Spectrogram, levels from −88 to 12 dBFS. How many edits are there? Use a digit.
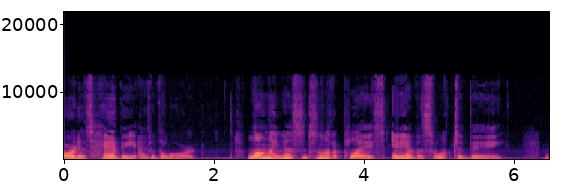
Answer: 2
